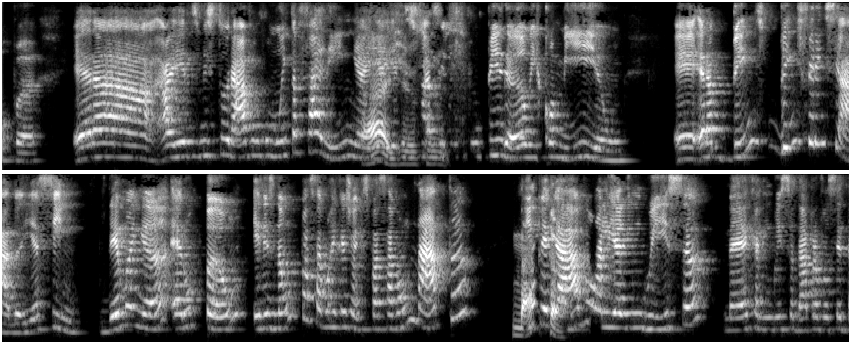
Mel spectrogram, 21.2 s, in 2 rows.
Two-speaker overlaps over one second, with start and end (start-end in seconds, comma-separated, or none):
4.5-5.9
